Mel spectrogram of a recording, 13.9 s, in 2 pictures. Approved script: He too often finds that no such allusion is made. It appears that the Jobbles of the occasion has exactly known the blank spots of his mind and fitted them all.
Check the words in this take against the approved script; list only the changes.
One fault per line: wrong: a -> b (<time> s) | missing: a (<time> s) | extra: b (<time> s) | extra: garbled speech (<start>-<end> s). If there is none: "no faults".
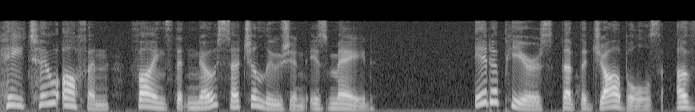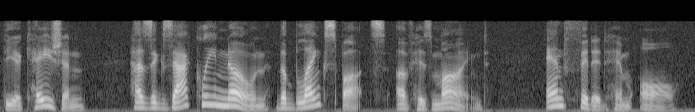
wrong: them -> him (13.1 s)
